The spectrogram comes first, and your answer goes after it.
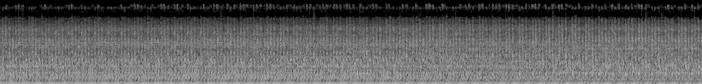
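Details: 2002 VW Jetta ALH TDI diesel, first start after replacing the injection pump upper and lower body gaskets (fuel leak). It catches and settles into an even, rapid clatter with a steady rhythm and no stumbling or misfire, idling evenly.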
